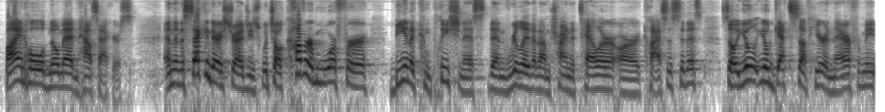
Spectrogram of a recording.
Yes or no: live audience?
yes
